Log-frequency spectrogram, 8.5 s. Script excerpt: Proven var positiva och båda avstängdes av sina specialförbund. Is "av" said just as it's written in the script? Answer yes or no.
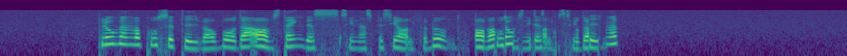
no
